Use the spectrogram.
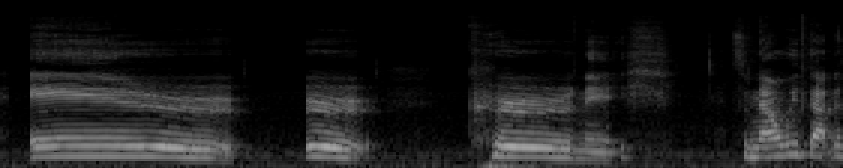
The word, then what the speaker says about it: König: If you're having trouble producing this sound, start with A and then round your lips and make everything really tense. A uh uh König So, now we've got the tense version.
